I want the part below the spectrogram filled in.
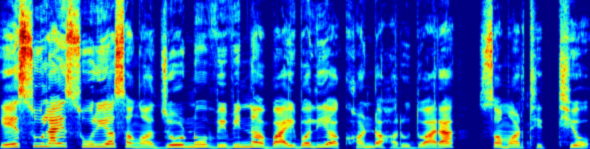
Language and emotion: Nepali, neutral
